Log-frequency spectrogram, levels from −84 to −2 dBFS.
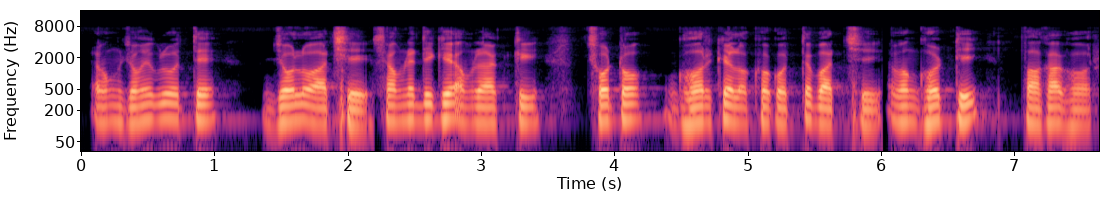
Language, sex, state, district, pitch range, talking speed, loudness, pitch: Bengali, male, West Bengal, Dakshin Dinajpur, 115-130 Hz, 135 wpm, -19 LUFS, 120 Hz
